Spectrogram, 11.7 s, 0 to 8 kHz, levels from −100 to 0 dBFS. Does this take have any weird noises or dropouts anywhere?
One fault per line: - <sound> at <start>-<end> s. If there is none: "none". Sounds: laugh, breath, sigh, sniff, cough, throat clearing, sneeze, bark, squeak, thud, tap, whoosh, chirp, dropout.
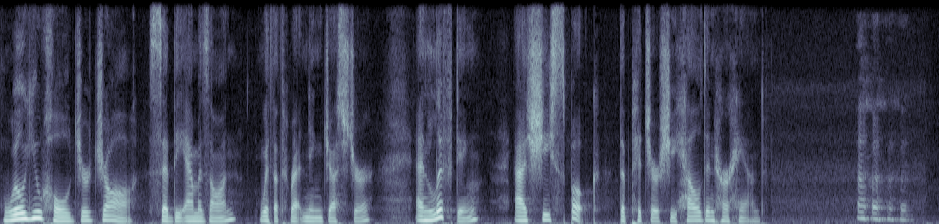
- laugh at 10.7-11.5 s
